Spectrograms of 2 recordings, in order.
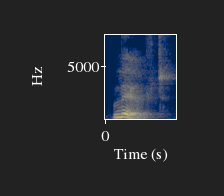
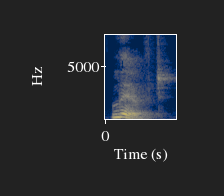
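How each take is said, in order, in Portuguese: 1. Você fala só o som de D. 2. Você fala só o som de D.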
